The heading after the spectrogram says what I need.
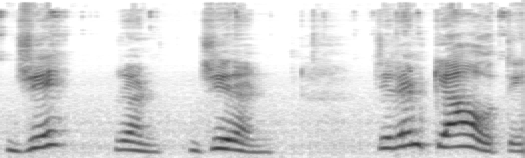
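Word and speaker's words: gerund: इसका प्रोनाउंसिएशन देखिए कैसे करते हैं, जिरंड, जिरंड।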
